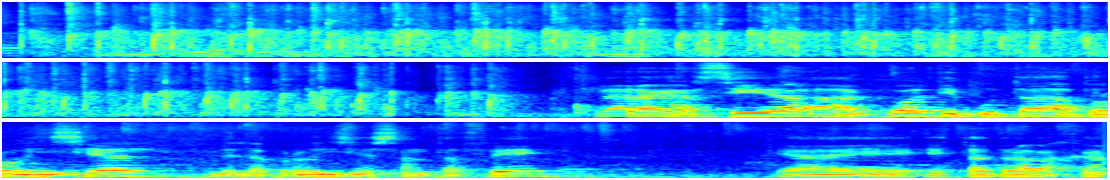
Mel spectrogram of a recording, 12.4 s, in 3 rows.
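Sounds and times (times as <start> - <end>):
audience applause: 0.0 - 6.4
speech: 6.4 - 10.5, 11.2 - 12.4.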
